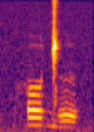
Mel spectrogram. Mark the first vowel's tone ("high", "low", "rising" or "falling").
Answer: high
